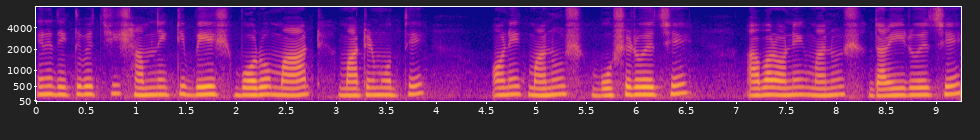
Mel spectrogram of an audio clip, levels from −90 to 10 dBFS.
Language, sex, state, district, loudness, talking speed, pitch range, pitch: Bengali, female, Odisha, Malkangiri, -15 LUFS, 125 wpm, 215-245 Hz, 230 Hz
